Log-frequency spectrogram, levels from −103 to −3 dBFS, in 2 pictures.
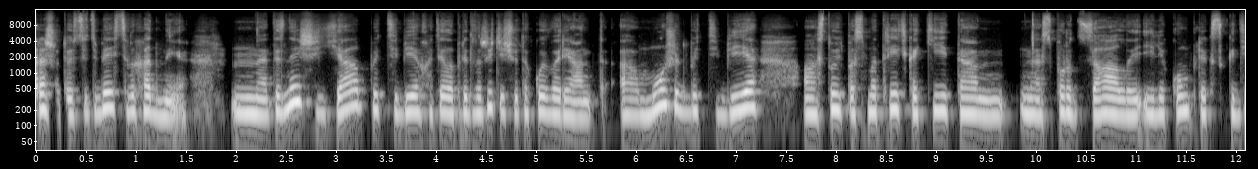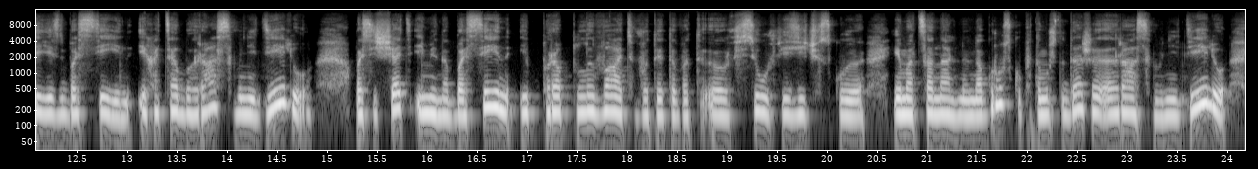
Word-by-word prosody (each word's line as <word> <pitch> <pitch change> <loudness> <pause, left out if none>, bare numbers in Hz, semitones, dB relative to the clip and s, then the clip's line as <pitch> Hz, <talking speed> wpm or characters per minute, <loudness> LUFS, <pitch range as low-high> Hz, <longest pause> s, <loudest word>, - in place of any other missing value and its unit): Хорошо, 200 0 +2
то 165 - -1
есть 160 0 -4
у - - -6
тебя 185 +5 +3
есть 220 -2 -1
выходные. 175 -5 0 0.4
М, 175 -1 +3 0.2
ты 185 - 0
знаешь, 280 +8 +5
я 180 +7 0
бы 230 -4 -5
тебе 185 -2 -1
хотела 175 0 -1
предложить 175 +4 -2
еще 175 -2 -3
такой 175 +1 -1
вариант. 155 -4 -2
А 160 0 -4
может 205 +5 +2
быть, 190 +1 -4
тебе, 190 +6 +2 0.4
а, 170 0 0
стоит 200 +3 0
посмотреть 180 +4 -1
какие-то, 180 +1 -2
м, 160 -2 0 0.2
а, 160 - -1
спортзалы 165 -1 0
или 165 0 -2
комплекс, 180 0 -2
где 165 +2 -2
есть 170 -1 -1
бассейн? 165 -3 -1
И - - -2
хотя 185 +1 -1
бы 165 -1 -1
раз 210 +6 0
в 170 - -4
неделю 175 - +2 0.4
посещать 165 +7 +1
именно 170 -3 +3
бассейн 160 +9 +4
и 180 0 -2
проплывать 180 0 0
вот 155 0 -6
это 155 -1 -3
вот, 150 0 -8
э, 160 -1 -1
всю 170 +4 -1
физическую, 160 -2 -2 0.3
эмоциональную 165 -1 +3
нагрузку. 220 +13 0
Потому 160 0 -1
что 160 0 -7
даже 180 -1 0
раз 175 -2 -1
в 150 - -6
неделю, 180 - +3
175 Hz, 145 wpm, -24 LUFS, 160-185 Hz, 0.4 s, знаешь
